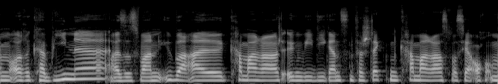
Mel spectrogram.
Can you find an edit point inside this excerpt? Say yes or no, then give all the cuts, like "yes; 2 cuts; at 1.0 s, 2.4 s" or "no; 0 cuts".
yes; 2 cuts; at 1.1 s, 2.8 s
